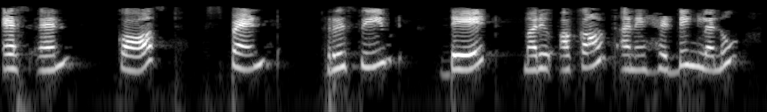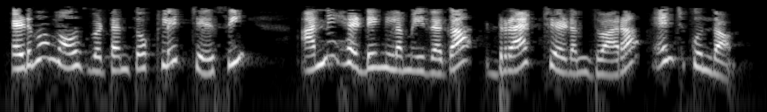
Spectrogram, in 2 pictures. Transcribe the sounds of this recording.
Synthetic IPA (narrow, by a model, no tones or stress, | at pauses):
esen | kaːsʈ | speɳɖ | ɾisiːʋɖ | ɖeːʈ | mɐɾijuʔɐkɐwɳʈɐne̞ːɦe̞ɖːiŋɡlɐnu | eɽimɐmɐwsbɐʈɐnt̪o̞ːklik̚t͡ʃe̞ːsi | ɐnːiɦe̞ɖiŋɡlɐmiːd̪ɐɡaːɖɾaːɡ̚ʈ̚t͡ʃɛːjɐɽɐmd̪ʋaːɾaːeɲt͡ʃu̥kund̪a̰ːm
